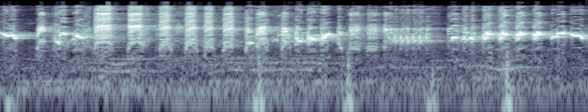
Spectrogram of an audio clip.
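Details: Sooty-headed bulbul song used as a lure: an opening clear whistle, then loud rasping chatter, a brief buzzy trill, and closing whistled notes repeated quickly.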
